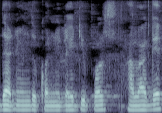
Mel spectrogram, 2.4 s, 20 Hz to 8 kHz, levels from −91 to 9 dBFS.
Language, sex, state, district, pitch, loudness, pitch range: Telugu, male, Andhra Pradesh, Sri Satya Sai, 115 Hz, -19 LUFS, 115-120 Hz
